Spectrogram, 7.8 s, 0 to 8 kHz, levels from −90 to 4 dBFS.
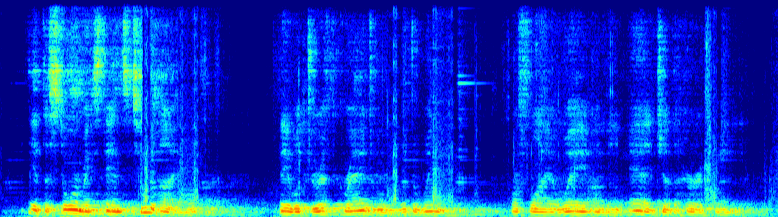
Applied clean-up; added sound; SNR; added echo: neural separator model SepFormer DNS4.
